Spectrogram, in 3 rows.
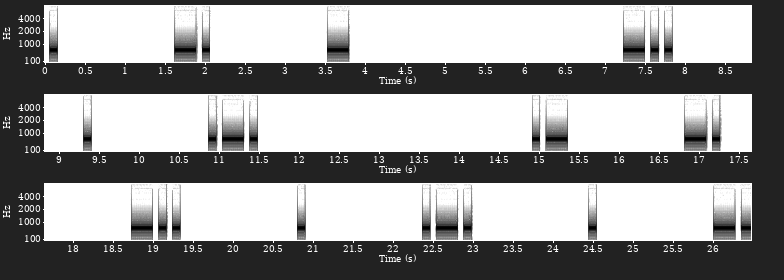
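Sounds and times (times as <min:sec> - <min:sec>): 
Morse code course beeps: 0:01.6 - 0:02.0, 0:03.6 - 0:03.8, 0:07.2 - 0:07.9, 0:10.9 - 0:11.5, 0:14.9 - 0:15.4, 0:16.8 - 0:17.3, 0:18.8 - 0:19.4, 0:22.4 - 0:23.0, 0:26.0 - 0:26.4.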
